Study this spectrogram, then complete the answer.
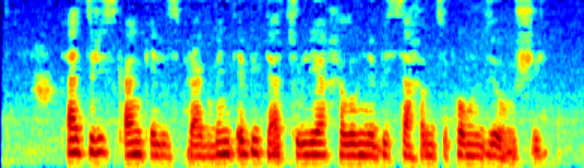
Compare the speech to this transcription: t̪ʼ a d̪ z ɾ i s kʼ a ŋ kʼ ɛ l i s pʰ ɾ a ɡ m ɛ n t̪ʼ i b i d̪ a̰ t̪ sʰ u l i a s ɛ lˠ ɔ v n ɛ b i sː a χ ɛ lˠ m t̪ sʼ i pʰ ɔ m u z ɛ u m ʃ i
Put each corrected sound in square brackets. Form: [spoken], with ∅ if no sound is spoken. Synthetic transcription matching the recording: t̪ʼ a d̪ z ɾ i s kʼ a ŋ kʼ ɛ l i s pʰ ɾ a ɡ m ɛ n t̪ʼ [ɛ] b i d̪ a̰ t̪ sʰ u l i a [χ] ɛ lˠ ɔ v n ɛ b i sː a χ ɛ lˠ m t̪ sʼ i pʰ ɔ m u z ɛ u m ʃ i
